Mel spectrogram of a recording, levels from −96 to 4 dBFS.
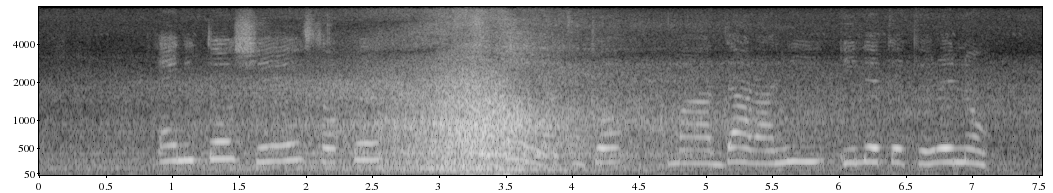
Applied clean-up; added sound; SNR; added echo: none; Cricket; -3 dB; reverberation time 0.7 s.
